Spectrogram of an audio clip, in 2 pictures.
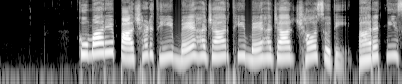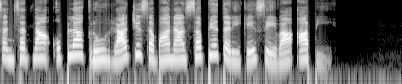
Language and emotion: Gujarati, neutral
